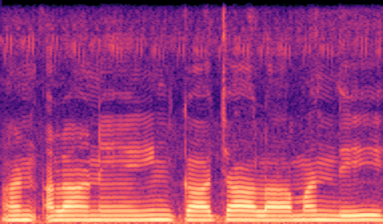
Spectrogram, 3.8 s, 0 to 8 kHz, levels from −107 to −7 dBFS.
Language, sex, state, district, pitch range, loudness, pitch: Telugu, male, Andhra Pradesh, Sri Satya Sai, 160-165 Hz, -13 LUFS, 160 Hz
